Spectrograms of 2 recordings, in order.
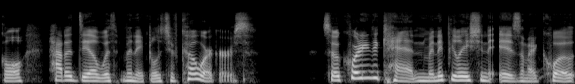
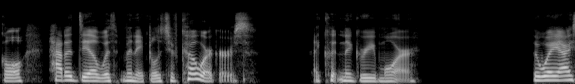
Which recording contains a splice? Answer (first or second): second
